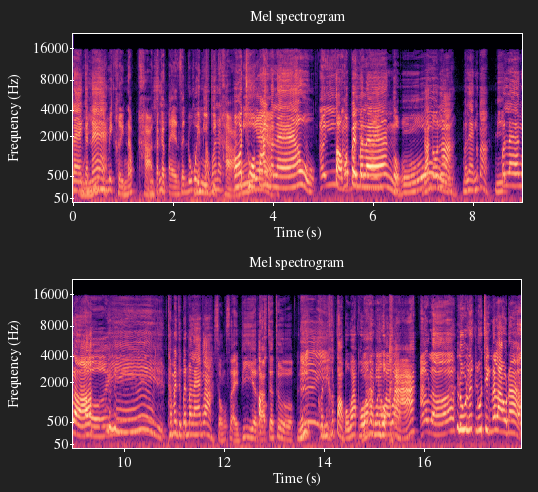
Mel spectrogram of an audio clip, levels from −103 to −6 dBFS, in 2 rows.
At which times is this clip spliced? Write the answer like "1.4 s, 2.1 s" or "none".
7.7 s

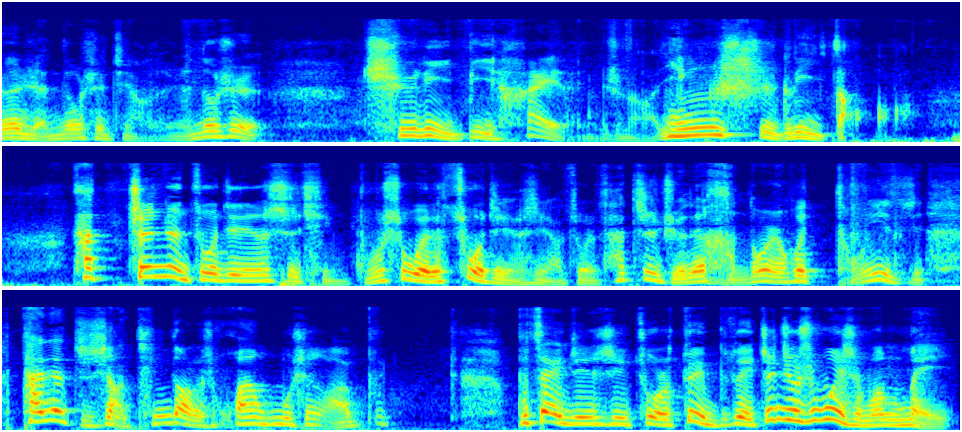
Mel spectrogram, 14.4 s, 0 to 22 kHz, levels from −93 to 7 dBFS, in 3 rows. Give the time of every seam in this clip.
none

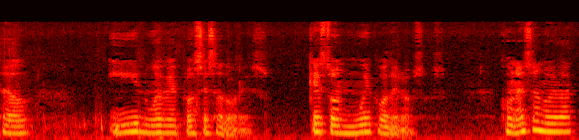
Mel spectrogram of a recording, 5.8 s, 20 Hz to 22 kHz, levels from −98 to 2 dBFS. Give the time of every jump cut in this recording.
none

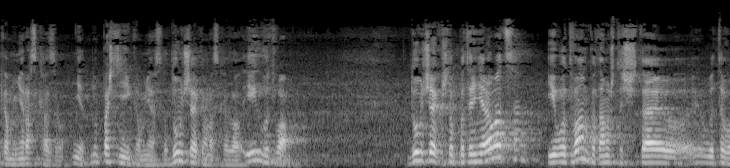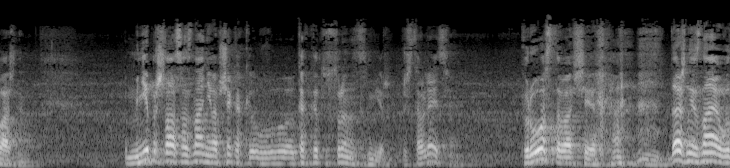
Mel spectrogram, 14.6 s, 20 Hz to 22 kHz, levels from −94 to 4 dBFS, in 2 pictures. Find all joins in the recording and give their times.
5.4 s

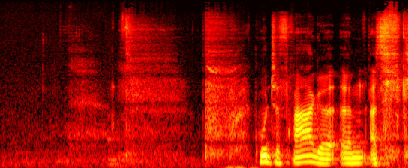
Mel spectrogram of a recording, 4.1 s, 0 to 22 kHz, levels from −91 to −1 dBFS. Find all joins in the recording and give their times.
1.1 s

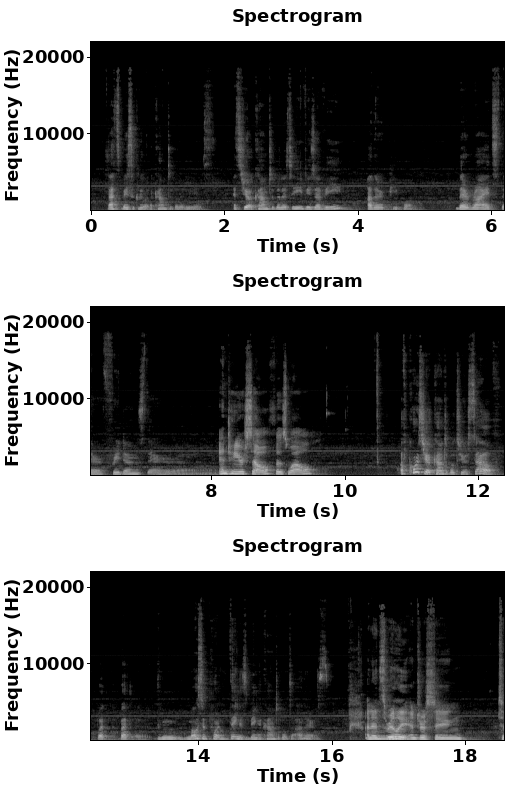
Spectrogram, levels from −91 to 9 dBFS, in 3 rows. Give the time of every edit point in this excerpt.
none

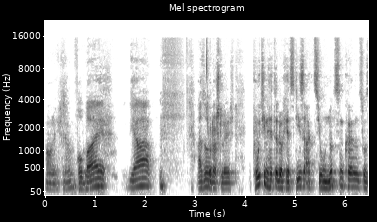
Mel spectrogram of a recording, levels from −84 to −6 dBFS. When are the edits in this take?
4.0 s

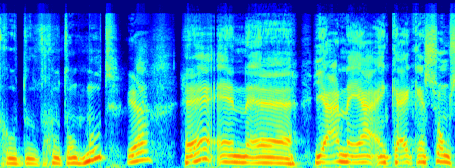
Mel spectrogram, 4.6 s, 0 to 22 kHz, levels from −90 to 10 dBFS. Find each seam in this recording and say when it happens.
none

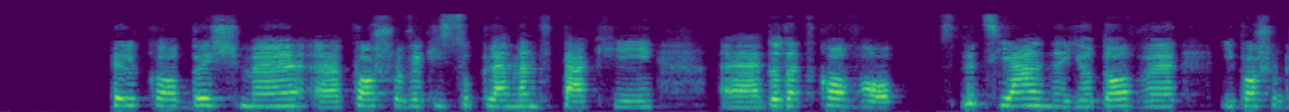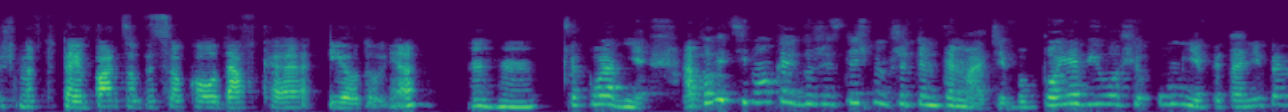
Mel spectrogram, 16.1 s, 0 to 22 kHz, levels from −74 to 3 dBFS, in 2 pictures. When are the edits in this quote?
none

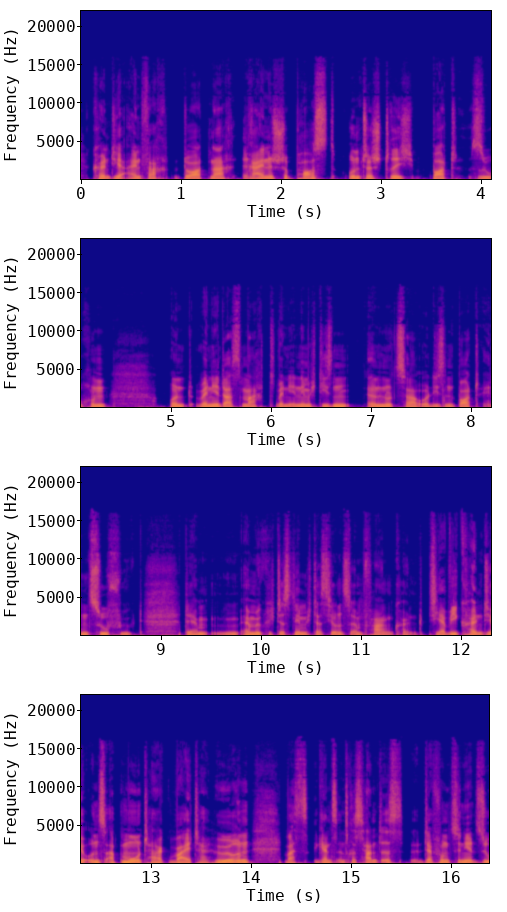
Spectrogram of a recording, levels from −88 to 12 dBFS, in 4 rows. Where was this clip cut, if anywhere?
6.1 s, 11.7 s, 14.3 s

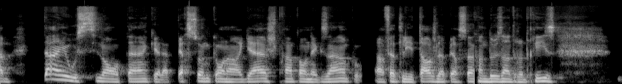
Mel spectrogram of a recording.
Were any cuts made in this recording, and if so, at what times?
3.6 s, 4.7 s

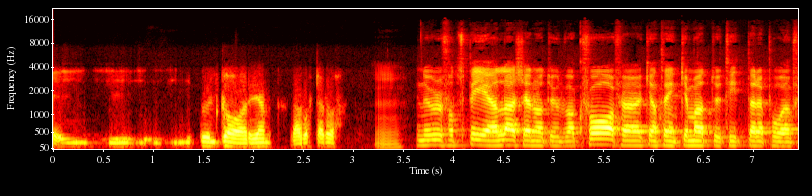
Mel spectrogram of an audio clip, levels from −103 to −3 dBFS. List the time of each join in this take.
2.4 s, 3.6 s

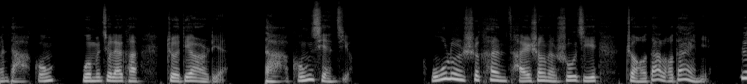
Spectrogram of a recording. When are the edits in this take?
1.3 s, 4.2 s

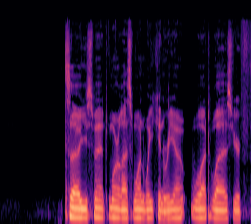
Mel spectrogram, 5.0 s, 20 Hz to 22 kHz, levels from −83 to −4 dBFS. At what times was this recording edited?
1.0 s

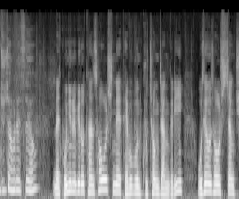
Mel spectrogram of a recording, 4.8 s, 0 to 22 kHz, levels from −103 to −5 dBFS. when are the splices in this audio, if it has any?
1.2 s

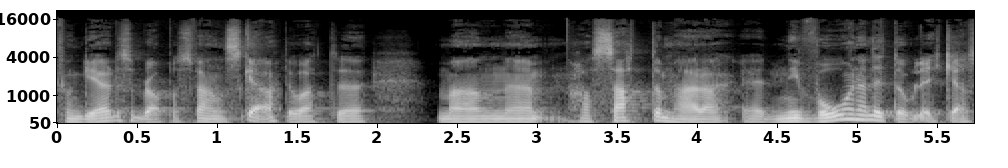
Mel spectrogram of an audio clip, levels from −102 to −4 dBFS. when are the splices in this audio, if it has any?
1.4 s

